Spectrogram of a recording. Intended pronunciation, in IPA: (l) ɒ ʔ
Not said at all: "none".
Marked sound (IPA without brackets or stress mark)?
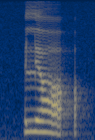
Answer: lʲ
